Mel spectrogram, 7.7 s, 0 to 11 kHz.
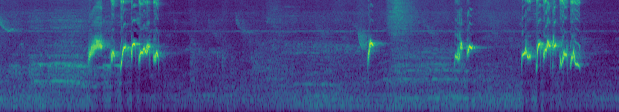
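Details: Red-whiskered bulbul singing in the morning, a recording for training other bulbuls to sing. Short bursts of liquid, warbled phrases rise and fall in quick clusters. They come near 1 second, around 4.5 to 6 seconds, and again near 7 seconds, with quiet gaps between.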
